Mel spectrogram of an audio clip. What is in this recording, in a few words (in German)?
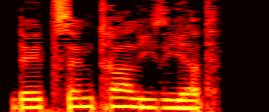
"dezentralisiert", german; adjectives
